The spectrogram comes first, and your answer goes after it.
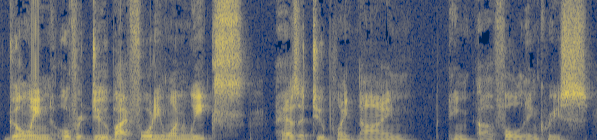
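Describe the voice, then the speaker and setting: A podcast host and medical expert explains health matters conversationally in a mid-range, slightly mellow voice, steady and slow. Plain-spoken and explanatory, he poses questions and answers them himself.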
